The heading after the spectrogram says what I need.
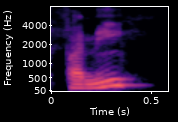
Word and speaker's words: Phani: My name is Funny. It's spelled as P H A N I. It's funny that I funny. I respond to funny too.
